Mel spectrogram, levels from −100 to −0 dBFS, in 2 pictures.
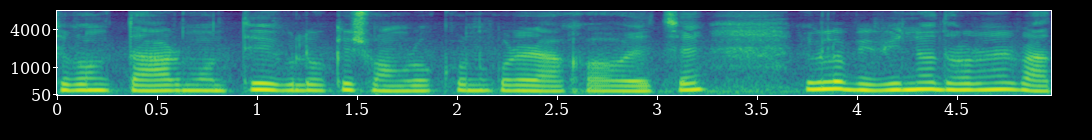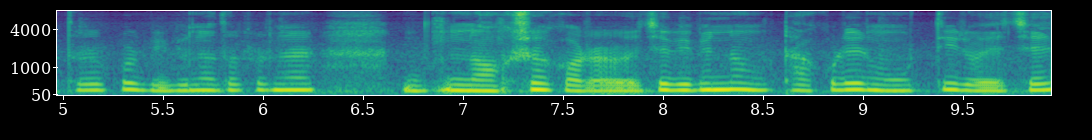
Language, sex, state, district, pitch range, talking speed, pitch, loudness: Bengali, male, West Bengal, Jhargram, 190-220 Hz, 140 wpm, 205 Hz, -14 LUFS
